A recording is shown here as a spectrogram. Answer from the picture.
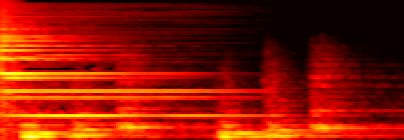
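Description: A single loud metal clang from a steel shelf panel landing in a shopping cart, ringing on with several high tones that fade over about a second and a half. Background music with a steady beat runs underneath.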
